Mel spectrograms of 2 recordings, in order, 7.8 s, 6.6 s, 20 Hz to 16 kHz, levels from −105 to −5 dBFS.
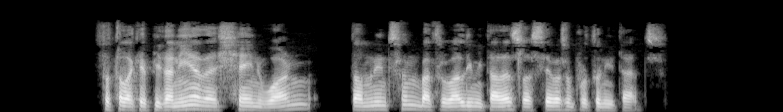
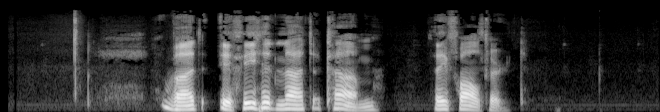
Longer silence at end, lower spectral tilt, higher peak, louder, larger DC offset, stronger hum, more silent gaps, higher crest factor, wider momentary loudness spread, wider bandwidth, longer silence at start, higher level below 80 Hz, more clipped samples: second, 1.25 s vs 1.6 s; second, -5 dB/octave vs -6.5 dB/octave; about the same, -2 dBFS vs -2 dBFS; about the same, -18 LUFS vs -19 LUFS; neither; neither; first, 3.20-3.50 s vs none; about the same, 18 dB vs 20 dB; second, 10 LU vs 19 LU; second, 7.6 kHz vs 10.5 kHz; first, 1 s vs 0.75 s; second, -64 dBFS vs -56 dBFS; neither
